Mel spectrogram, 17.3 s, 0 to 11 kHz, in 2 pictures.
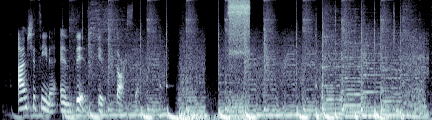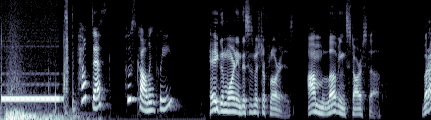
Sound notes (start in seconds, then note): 3.3 exciting rock music; 8.6 phone rings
